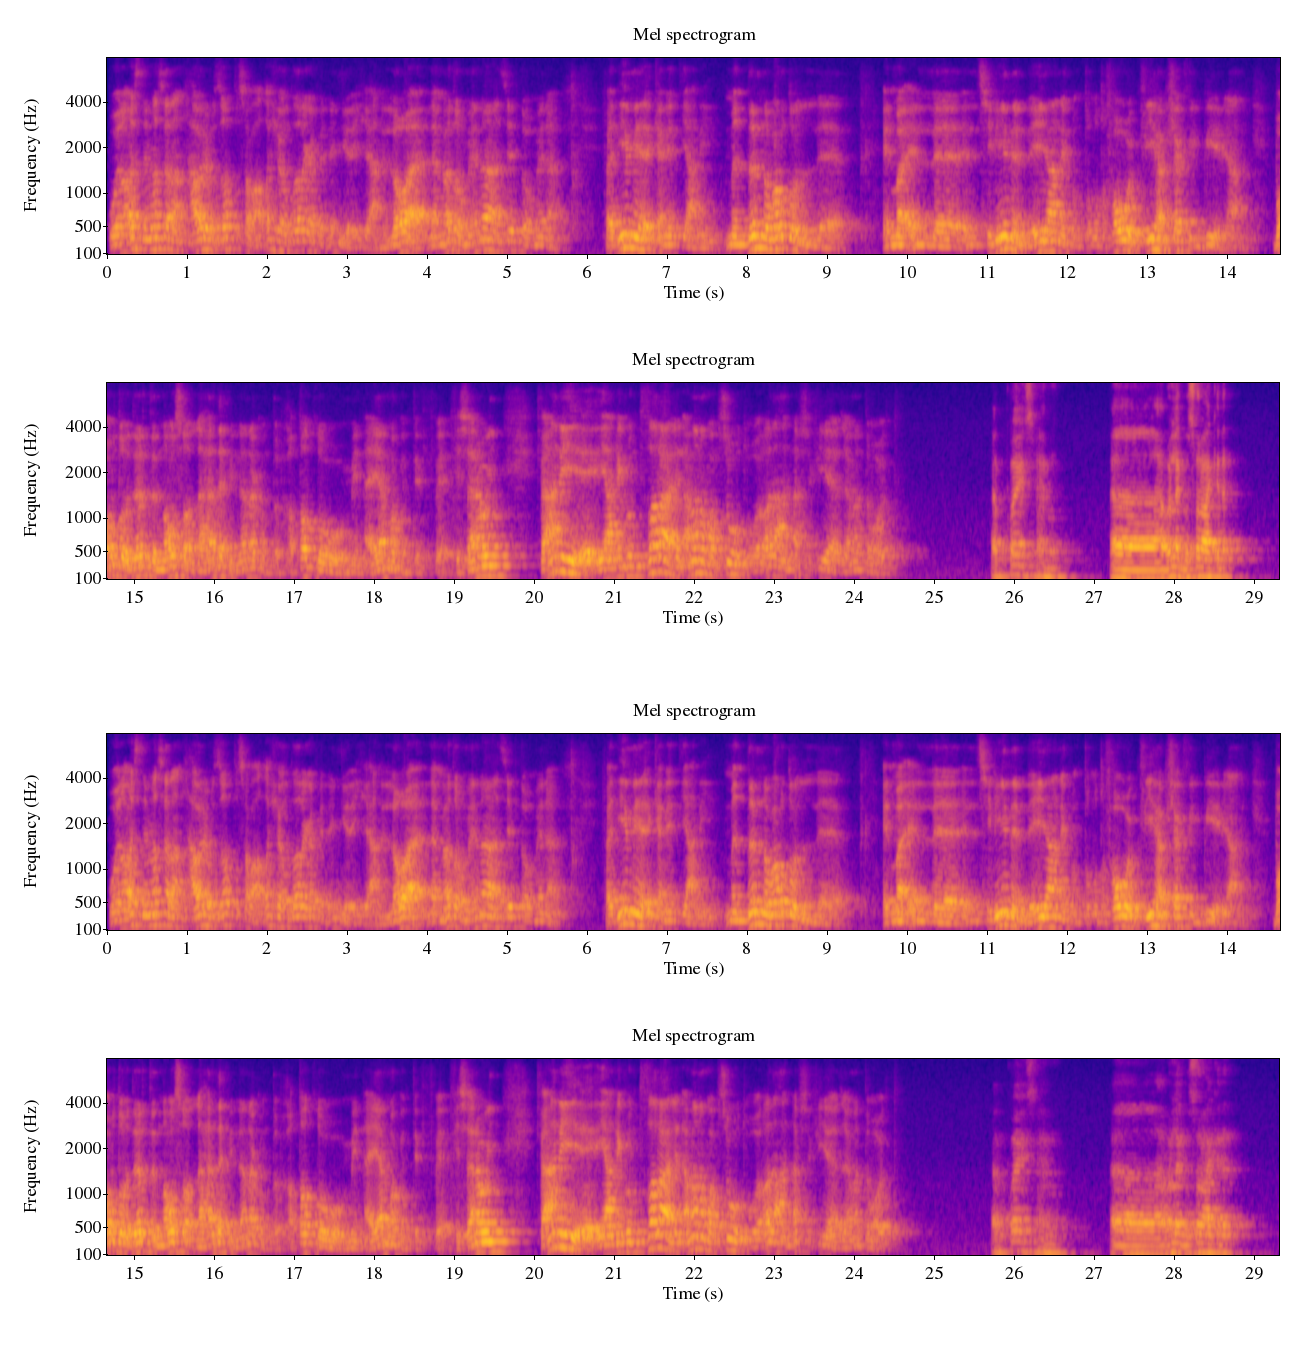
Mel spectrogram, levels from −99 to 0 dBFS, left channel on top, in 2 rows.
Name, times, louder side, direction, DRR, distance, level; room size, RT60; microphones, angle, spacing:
voice 1, 0.0-5.6 6.2-9.2 9.7-14.2 14.6-24.4, right 1 dB, 25° right, 0 dB, 0.9 m, -22 dB
voice 2, 25.7-26.6 27.2-28.6, left 5 dB, 75° left, 5 dB, 0.6 m, -21 dB
5.6 x 2.4 x 3.8 m, 0.78 s
head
